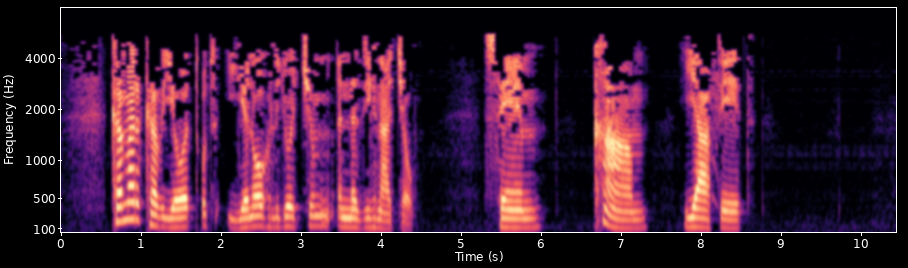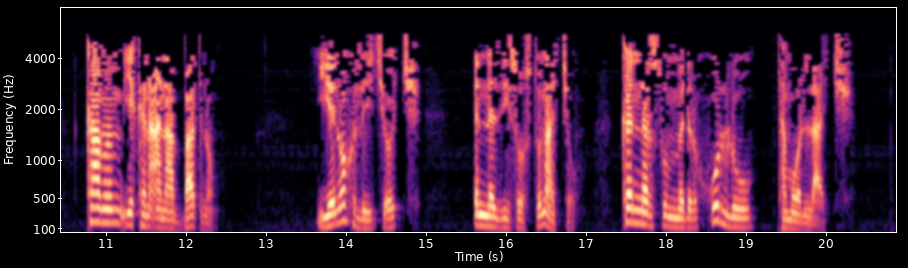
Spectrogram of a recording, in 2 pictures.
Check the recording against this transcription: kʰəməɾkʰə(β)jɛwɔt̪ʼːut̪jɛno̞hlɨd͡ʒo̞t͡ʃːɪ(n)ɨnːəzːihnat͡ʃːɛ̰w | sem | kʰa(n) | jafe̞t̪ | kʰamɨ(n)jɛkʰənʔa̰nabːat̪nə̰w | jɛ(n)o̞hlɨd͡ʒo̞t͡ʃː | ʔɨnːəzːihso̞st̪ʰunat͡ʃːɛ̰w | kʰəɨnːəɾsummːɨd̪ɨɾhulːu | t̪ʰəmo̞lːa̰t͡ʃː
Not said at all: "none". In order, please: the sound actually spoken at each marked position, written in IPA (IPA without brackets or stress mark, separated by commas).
β, m, m, m, n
